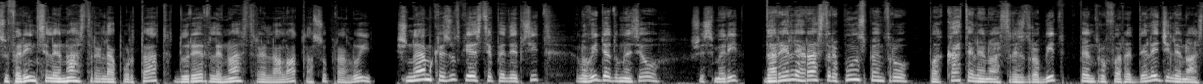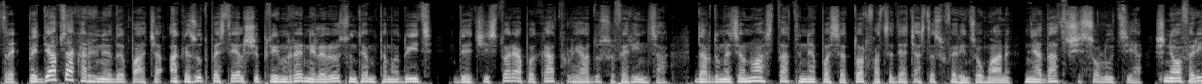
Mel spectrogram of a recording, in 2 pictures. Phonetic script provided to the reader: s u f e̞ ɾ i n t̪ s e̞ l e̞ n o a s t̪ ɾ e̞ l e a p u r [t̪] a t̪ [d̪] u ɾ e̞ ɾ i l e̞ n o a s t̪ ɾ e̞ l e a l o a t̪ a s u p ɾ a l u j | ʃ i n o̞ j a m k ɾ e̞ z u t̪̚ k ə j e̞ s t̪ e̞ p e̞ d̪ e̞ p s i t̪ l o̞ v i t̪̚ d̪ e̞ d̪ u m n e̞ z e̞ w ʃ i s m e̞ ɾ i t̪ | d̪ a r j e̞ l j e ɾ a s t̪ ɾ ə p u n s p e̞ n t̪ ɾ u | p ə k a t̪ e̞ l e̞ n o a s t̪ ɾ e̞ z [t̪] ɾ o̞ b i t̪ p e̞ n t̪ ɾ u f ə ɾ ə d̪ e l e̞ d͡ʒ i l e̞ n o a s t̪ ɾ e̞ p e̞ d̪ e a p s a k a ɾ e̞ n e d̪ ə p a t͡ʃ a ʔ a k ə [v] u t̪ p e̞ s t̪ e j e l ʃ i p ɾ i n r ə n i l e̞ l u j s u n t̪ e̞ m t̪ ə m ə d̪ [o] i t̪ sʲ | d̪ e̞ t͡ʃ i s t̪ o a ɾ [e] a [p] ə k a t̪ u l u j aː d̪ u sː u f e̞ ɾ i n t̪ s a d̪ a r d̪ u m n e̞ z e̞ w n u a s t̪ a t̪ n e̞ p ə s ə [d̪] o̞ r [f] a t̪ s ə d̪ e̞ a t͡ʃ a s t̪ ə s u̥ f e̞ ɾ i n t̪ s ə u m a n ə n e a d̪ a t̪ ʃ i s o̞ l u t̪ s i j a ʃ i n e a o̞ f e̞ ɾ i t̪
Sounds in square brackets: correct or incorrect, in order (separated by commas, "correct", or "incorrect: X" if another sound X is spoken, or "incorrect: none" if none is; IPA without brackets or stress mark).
correct, correct, incorrect: d̪, incorrect: z, incorrect: u, incorrect: i, correct, incorrect: t̪, correct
